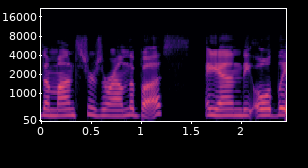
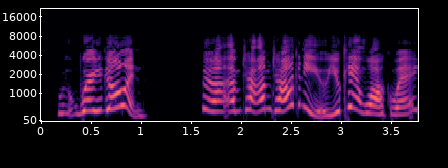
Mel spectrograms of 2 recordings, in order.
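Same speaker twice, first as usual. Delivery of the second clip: mock yelling, much higher; 9 semitones higher, 5 dB louder than usual. Describing a man yelling at figures walking away, retelling someone yelling. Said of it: "he starts yelling at them like".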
